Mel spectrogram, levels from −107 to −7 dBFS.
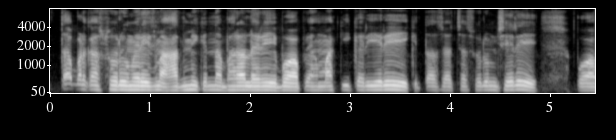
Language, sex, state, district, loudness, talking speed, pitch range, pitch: Maithili, male, Bihar, Purnia, -25 LUFS, 285 wpm, 130-140 Hz, 135 Hz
